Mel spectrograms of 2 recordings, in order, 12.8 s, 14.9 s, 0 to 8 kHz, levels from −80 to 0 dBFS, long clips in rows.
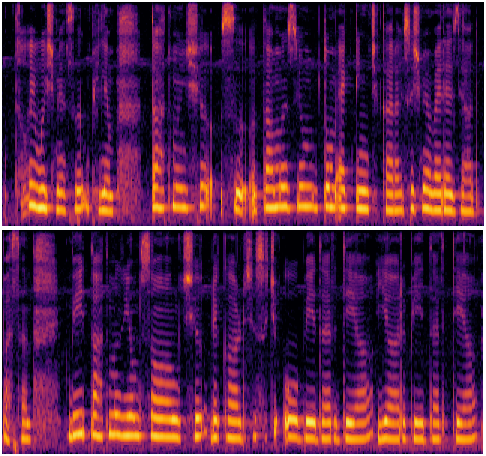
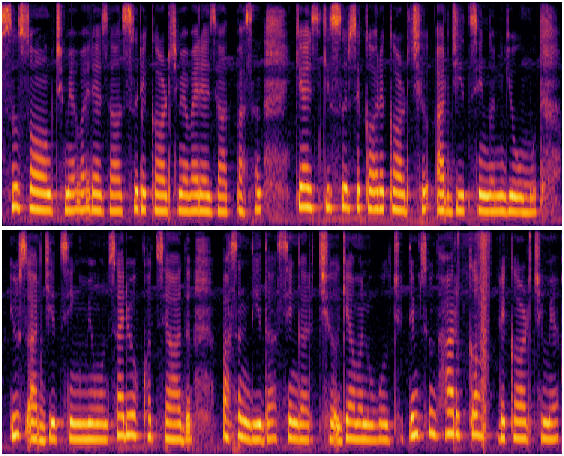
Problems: none marked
